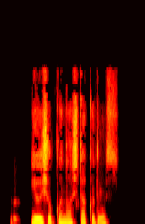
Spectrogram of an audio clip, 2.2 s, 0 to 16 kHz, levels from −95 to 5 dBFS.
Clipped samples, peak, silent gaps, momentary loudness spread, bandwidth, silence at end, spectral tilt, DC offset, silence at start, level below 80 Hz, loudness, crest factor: under 0.1%; -8 dBFS; 0.31-0.46 s; 13 LU; 11.5 kHz; 0.45 s; -3 dB/octave; under 0.1%; 0.2 s; -76 dBFS; -25 LUFS; 20 dB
